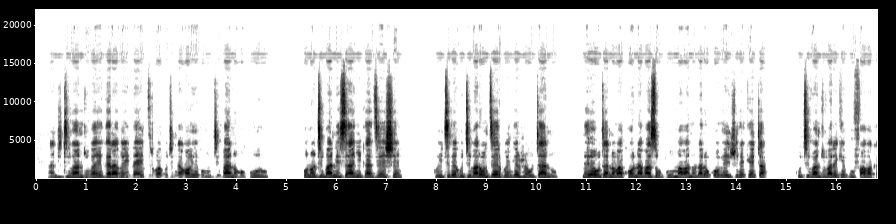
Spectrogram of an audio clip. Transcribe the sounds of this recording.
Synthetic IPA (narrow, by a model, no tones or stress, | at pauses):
ɦa̰nditiʋantʰuʋaeɡʱaɾaʋeiɗaid͡zirwakutiŋɡaʋauje̞kumudʱiɓano̞mukuɾu | uno̞diɓanisaɲikad͡ze̞ʃe̞ | kuitiɾekutiʋaɾo̞nze̞rwe̞ŋɡe̞ʐe̞utaːno̞ | ne̞ʋe̞utano̞ʋakʰo̞naʋazo̞ɡʱumaʋano̞ɗaɾo̞koʋeiʐiɾe̞ke̞ta | kutiʋantʰuʋaɾe̞ke̞kufaʋaka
